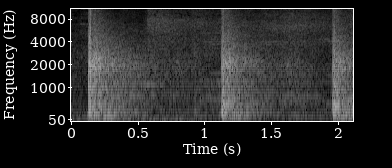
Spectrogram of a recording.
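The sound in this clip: Gumboot dancing, with stomps and slaps landing as three heavy, sharp thuds spaced about a second apart. Each hit rings out briefly before fading.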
